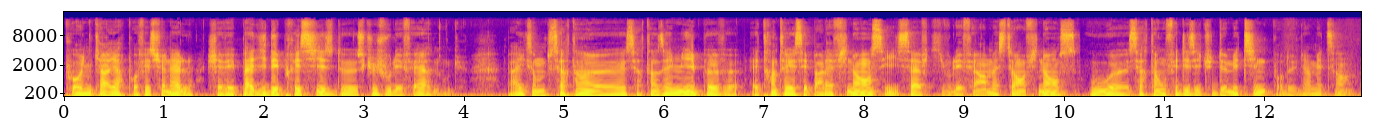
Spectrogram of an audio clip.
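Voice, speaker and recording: The man's voice is fairly low in pitch and moves at a fairly quick pace. His intonation stays monotone and flat. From Paris, France. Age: 20s. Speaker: employee of a gaming company. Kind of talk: podcast interview. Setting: meeting room.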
